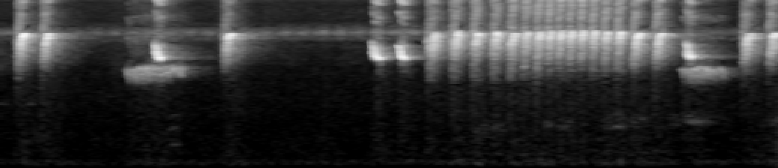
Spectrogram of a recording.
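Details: Sunbird song of the five-colour and seven-colour kinds, played through a speaker to lure birds for trapping: high thin chips and a brief warble, a pause, then a fast rattling trill of evenly spaced high notes ending in more chips.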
